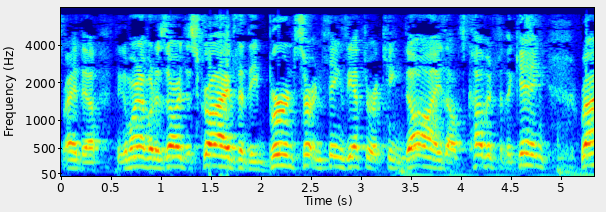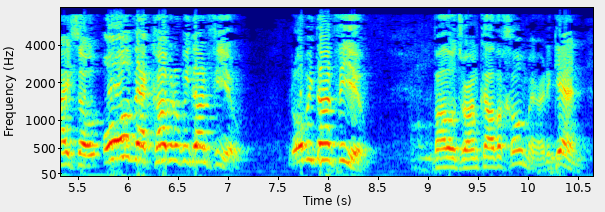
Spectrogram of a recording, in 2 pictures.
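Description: High-pitched man teaching. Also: pushed and bright. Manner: explains in short repeated phrases, switching between Hebrew text and English. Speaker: Talmud teacher. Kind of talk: informal religious text lesson.

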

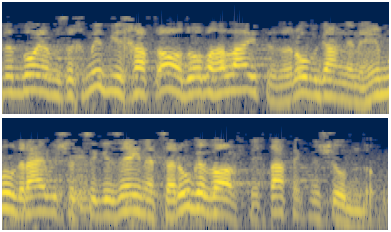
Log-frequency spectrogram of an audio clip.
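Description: Rabbi preaching in a reverberant hall. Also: male voice, a little high, slight background noise. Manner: teaching with rhetorical questions and anecdotes. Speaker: rabbi giving a Torah talk. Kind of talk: religious lecture with stories. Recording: reverberant hall, dull lo-fi sound.

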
